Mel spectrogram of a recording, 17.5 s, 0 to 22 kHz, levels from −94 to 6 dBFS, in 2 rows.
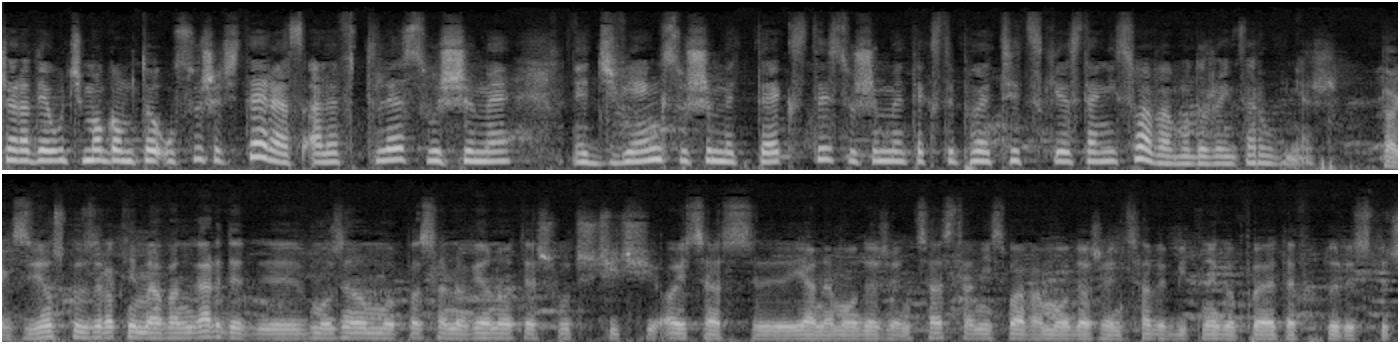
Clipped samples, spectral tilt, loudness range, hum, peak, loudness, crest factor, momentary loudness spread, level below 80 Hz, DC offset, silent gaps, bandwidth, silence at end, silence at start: under 0.1%; -4.5 dB/octave; 5 LU; none; -10 dBFS; -28 LUFS; 18 dB; 9 LU; -54 dBFS; under 0.1%; none; 17.5 kHz; 0 s; 0 s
